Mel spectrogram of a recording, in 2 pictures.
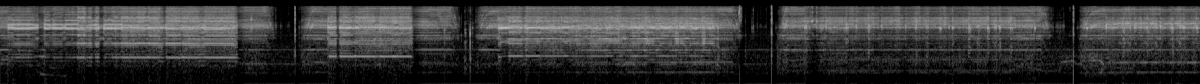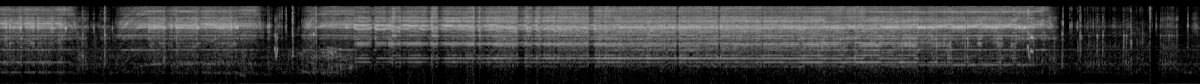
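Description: Harbor Freight mini lathe cutting a metal nut spun on a bolt: a loud, high-pitched screech and whine from the tool on the turning metal, breaking off briefly several times as the cut pauses.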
